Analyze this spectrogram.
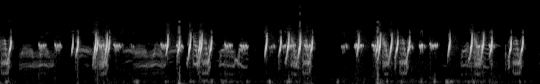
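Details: Overlapping calls of common quail, used to lure birds for hunting on moonlit nights. Bright, clipped notes come in rapid clusters, threaded with hoarse, buzzy chatter and short silent gaps.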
